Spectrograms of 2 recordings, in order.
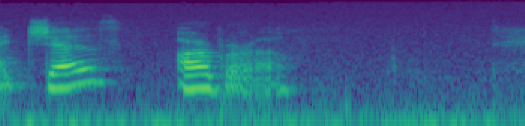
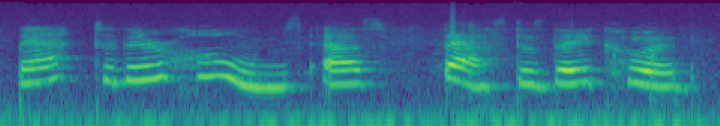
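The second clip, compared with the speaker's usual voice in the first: ordinary delivery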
